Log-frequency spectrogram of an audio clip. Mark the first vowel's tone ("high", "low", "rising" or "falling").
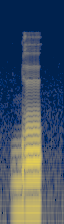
high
